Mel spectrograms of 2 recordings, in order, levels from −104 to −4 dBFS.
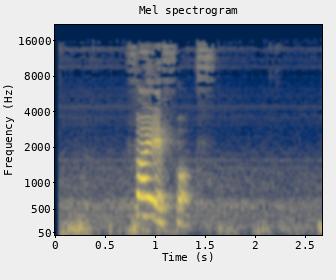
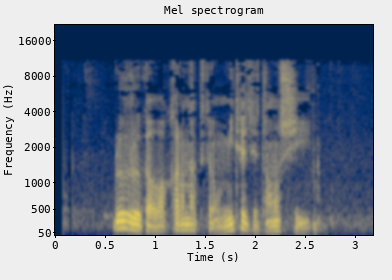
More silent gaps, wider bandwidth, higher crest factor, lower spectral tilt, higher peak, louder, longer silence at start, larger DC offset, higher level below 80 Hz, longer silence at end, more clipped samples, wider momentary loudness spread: neither; first, 16.5 kHz vs 11.5 kHz; about the same, 18 dB vs 18 dB; second, -4 dB/octave vs -5.5 dB/octave; about the same, -2 dBFS vs -4 dBFS; first, -14 LUFS vs -22 LUFS; second, 0.1 s vs 0.6 s; neither; about the same, -48 dBFS vs -52 dBFS; second, 0 s vs 0.6 s; neither; first, 24 LU vs 9 LU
